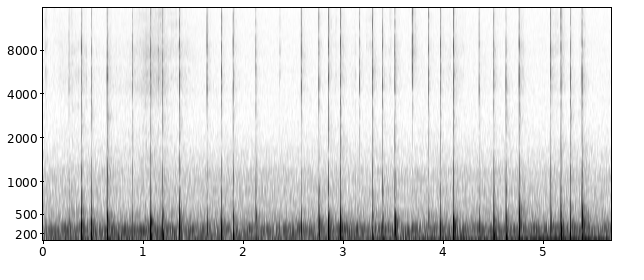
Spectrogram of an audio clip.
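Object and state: Plastic cosmetic tube.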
